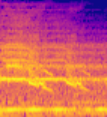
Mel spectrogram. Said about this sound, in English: The first scream came from Chandra, high-pitched and shrill and piercing in its agony.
